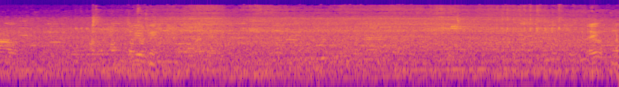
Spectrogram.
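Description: Several men chatter nearby.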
